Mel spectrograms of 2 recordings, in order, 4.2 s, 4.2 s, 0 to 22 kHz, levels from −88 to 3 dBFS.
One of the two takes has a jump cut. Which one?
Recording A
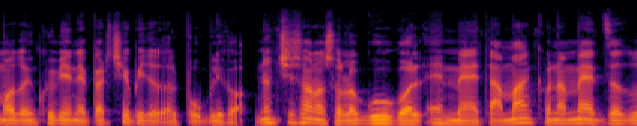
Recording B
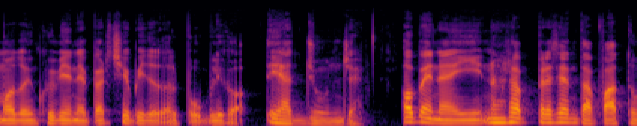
A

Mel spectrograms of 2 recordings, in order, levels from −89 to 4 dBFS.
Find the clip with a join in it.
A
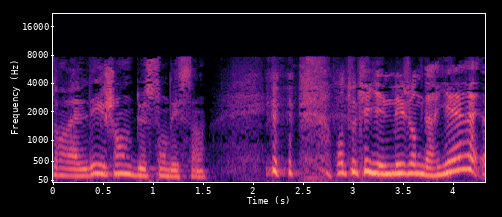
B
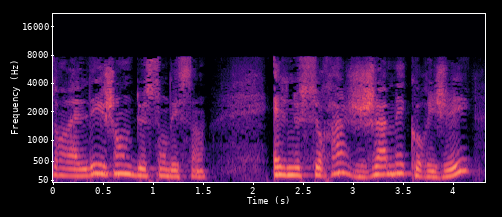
A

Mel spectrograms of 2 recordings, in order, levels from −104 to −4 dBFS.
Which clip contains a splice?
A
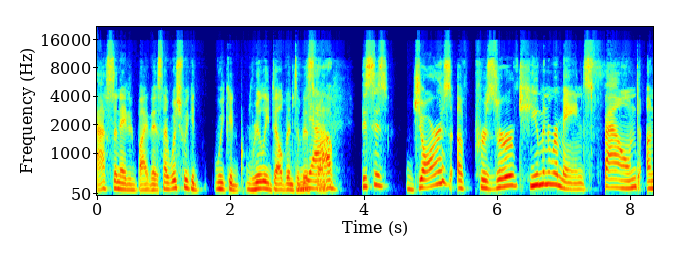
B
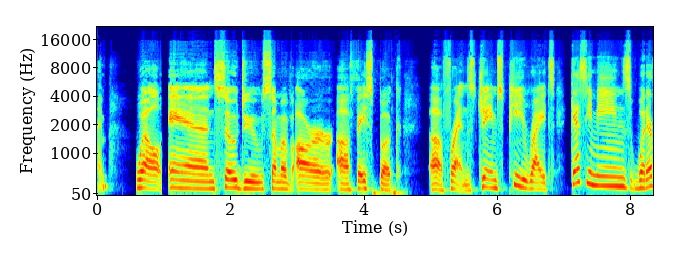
B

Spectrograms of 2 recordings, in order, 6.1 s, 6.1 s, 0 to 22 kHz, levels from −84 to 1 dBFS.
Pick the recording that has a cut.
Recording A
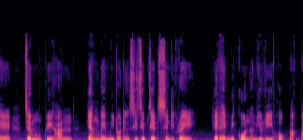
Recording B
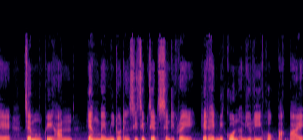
B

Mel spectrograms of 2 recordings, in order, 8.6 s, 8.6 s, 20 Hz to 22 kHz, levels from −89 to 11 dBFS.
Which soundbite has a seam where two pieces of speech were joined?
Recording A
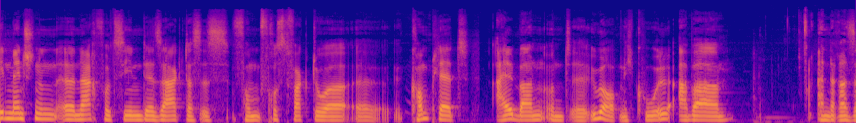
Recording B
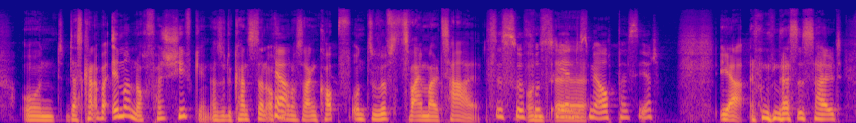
A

